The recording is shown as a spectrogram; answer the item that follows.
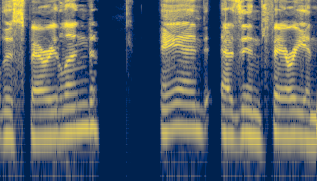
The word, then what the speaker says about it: Fairylin: I call this Fairyland and as in ferry and then l i n. I I I pronounce it with a d on the end. It does not have a d on the end.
